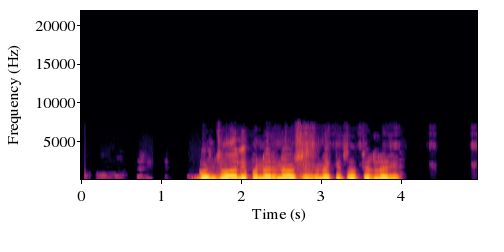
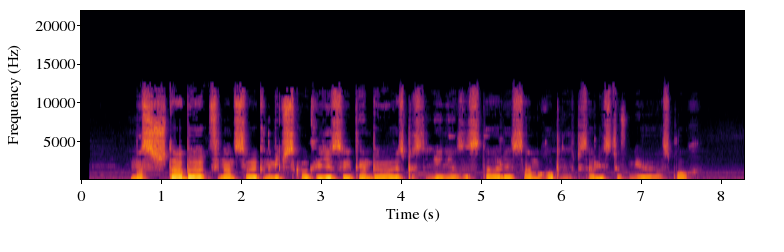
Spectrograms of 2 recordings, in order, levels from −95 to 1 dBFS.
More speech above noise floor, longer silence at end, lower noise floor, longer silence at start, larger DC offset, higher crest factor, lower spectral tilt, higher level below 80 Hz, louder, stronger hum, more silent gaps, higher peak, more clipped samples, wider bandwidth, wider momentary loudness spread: first, 41 dB vs 37 dB; first, 0.95 s vs 0.7 s; second, -55 dBFS vs -59 dBFS; first, 1.4 s vs 0.6 s; neither; second, 16 dB vs 22 dB; first, -9 dB/octave vs -5 dB/octave; first, -64 dBFS vs -70 dBFS; first, -14 LUFS vs -23 LUFS; neither; neither; about the same, 0 dBFS vs -2 dBFS; neither; second, 6.6 kHz vs 12.5 kHz; second, 7 LU vs 13 LU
